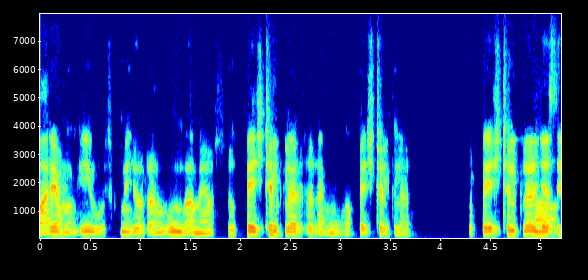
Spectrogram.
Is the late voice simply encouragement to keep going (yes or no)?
yes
